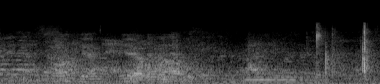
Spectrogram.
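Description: Checkers click as they are moved on a wooden board.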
